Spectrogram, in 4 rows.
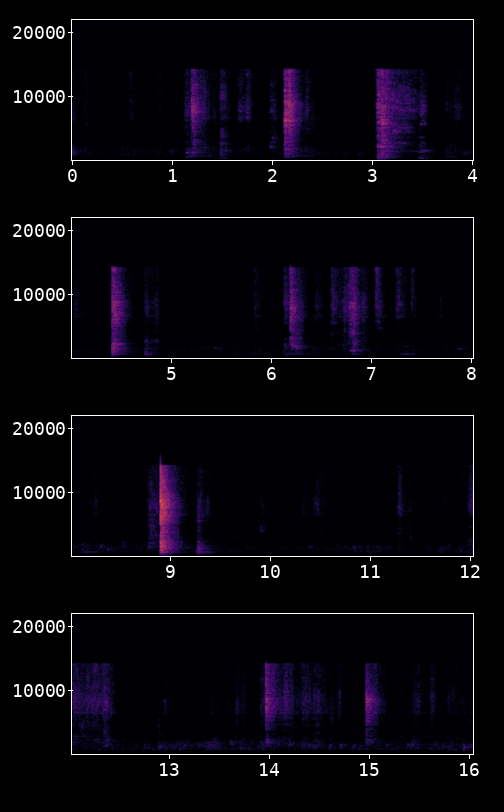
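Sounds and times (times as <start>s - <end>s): spatula scraping a pan: 6.1s - 7.2s.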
